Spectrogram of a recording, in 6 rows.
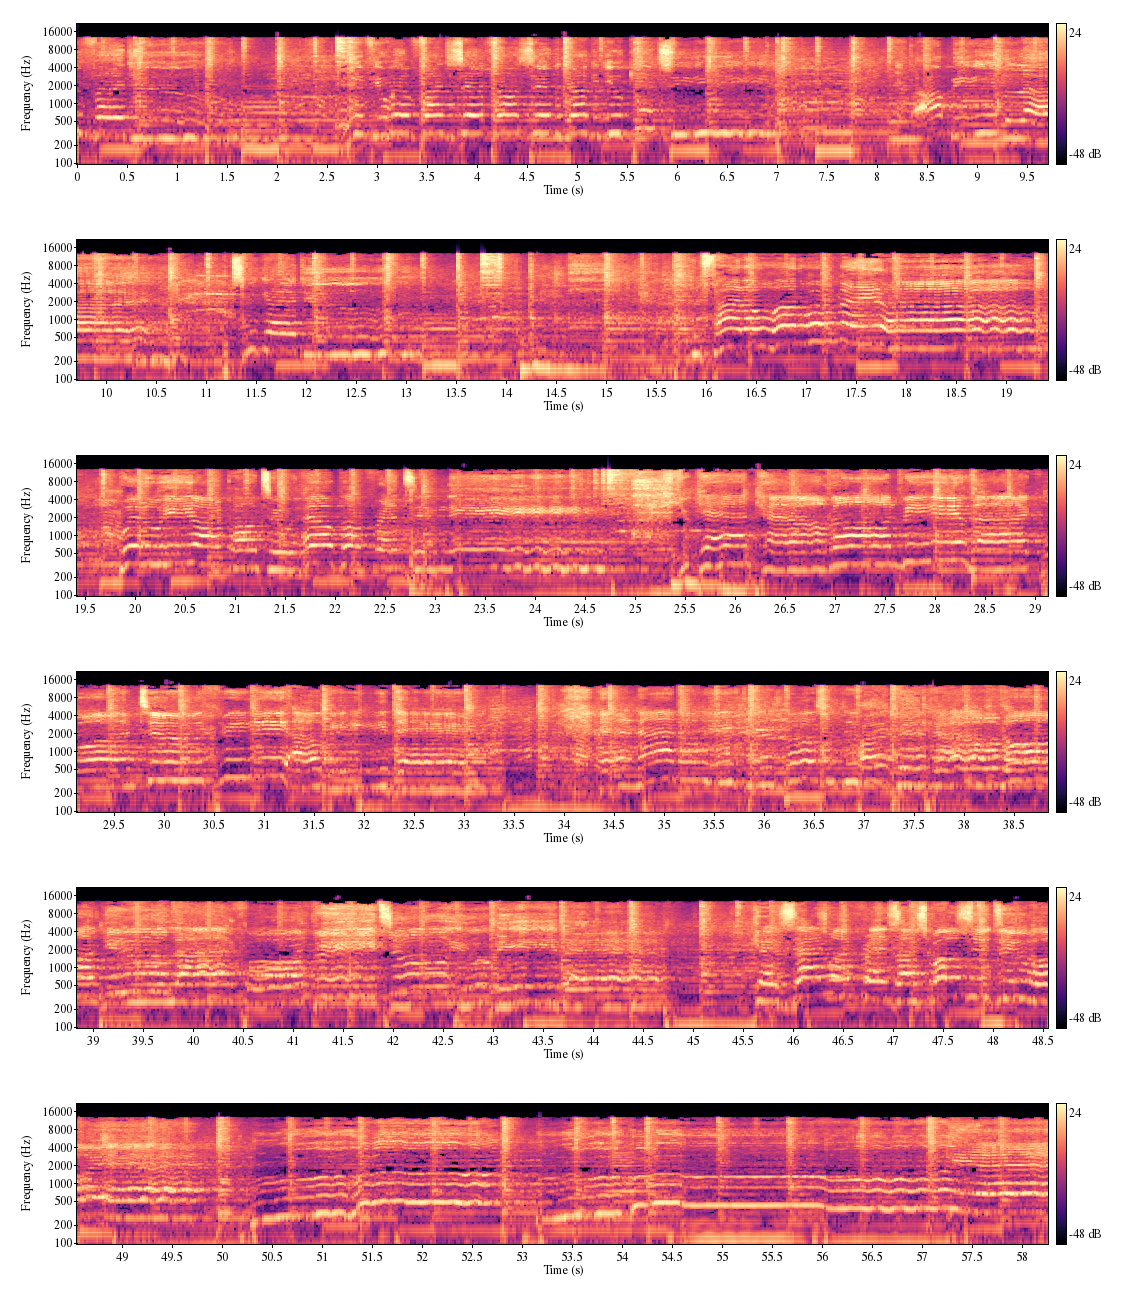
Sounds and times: Music: 0.0s - 58.2s
Singing: 34.1s - 44.8s, 45.6s - 58.2s.

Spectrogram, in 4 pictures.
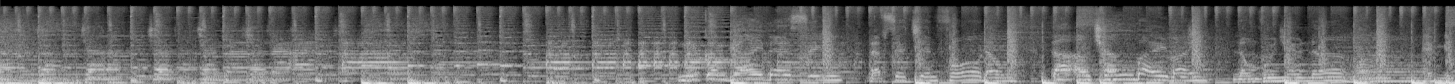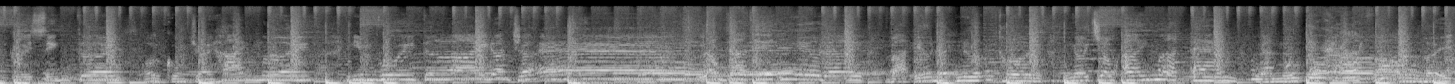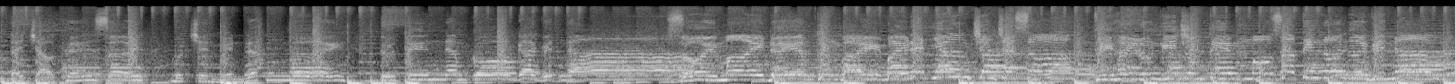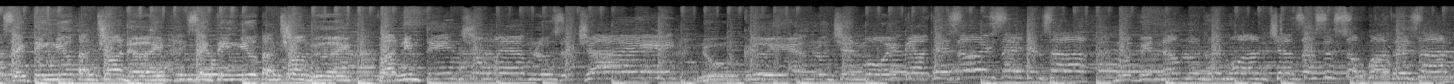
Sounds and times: Independent music: 0.0s - 58.1s.

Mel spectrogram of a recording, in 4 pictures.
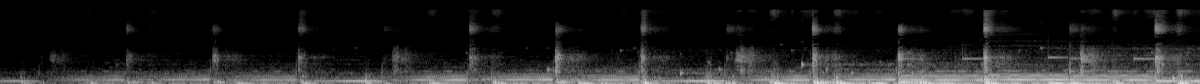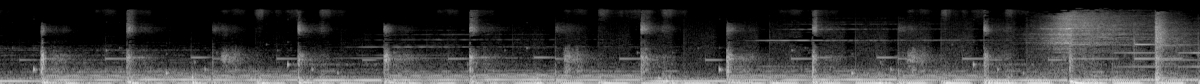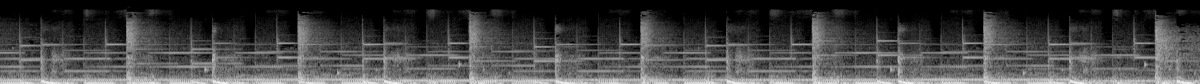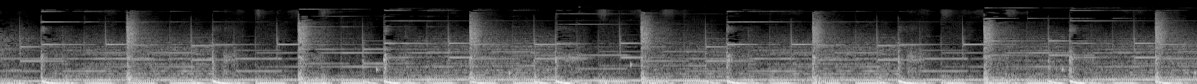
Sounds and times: Soundtrack music: 0.1s - 47.9s.

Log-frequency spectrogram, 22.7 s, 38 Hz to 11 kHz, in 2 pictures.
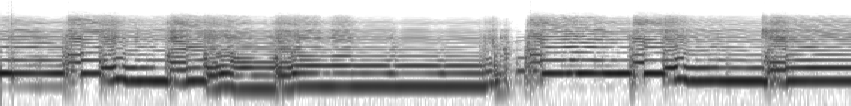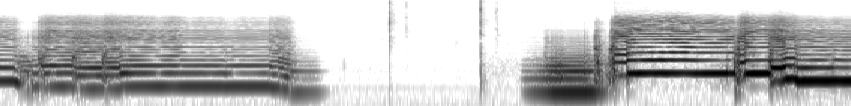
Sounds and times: Music: 0.0s - 15.6s, 18.4s - 22.6s.

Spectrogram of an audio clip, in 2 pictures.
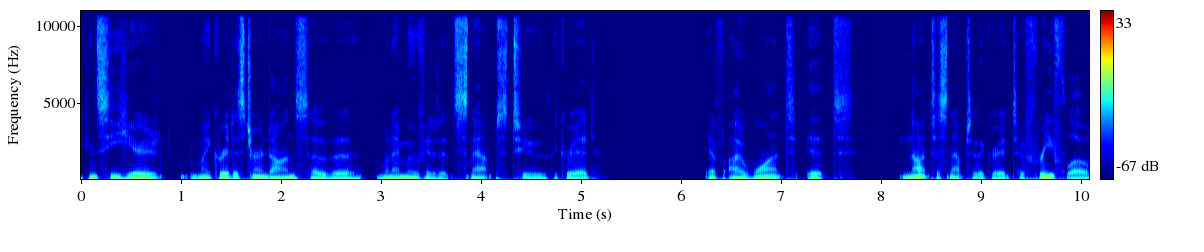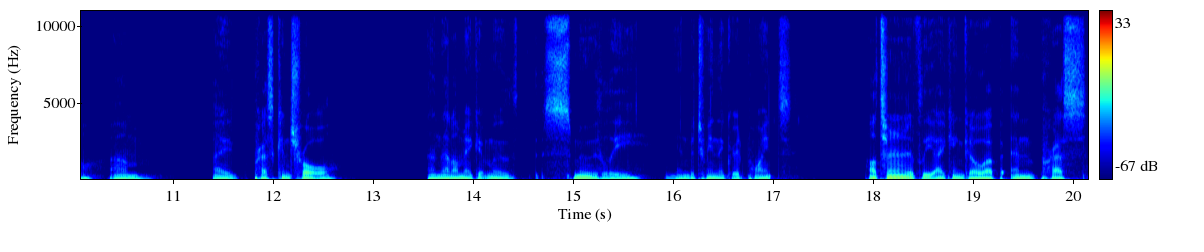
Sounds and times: Speech: 0.0s - 5.2s, 6.3s - 10.8s, 11.4s - 12.7s, 13.6s - 17.3s, 18.0s - 20.1s.

